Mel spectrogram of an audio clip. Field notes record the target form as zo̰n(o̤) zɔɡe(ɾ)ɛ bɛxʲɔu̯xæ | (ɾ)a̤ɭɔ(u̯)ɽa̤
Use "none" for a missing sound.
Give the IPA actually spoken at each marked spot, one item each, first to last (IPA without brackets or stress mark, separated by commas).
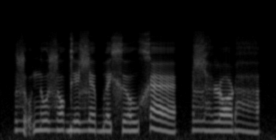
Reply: o, ɮ, ɮ, none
